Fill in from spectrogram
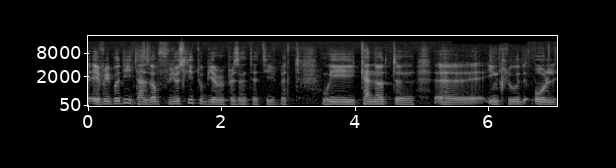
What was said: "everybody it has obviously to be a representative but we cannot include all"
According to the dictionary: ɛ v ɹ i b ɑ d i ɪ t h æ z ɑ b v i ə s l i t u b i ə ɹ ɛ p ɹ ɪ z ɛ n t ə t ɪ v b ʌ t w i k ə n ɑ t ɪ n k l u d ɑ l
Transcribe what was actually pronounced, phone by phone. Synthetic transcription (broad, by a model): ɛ v ɹ i b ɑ d i t h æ z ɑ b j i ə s l i t u b i ə ɹ ɛ p ɹ ɪ z ɛ n t ə t ɪ v b ʌ t w i k ə n ɑ t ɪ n k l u d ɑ l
